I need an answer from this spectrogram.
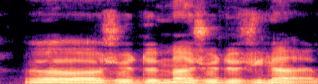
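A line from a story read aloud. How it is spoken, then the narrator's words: Annoyed grumble. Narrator (French): grommela-t-il d'un ton de sérieuse contrariété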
